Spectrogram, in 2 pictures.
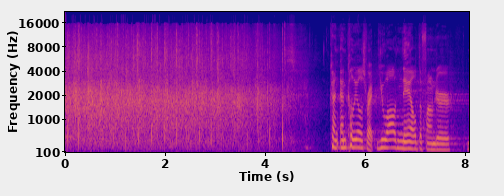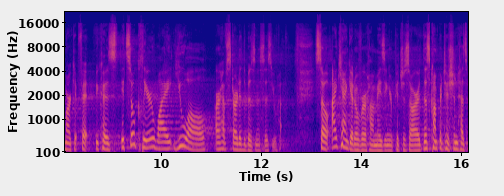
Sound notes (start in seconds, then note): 0.0 applause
